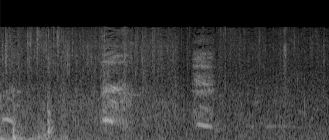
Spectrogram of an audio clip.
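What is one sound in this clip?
A young woman gasps and whimpers faintly.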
